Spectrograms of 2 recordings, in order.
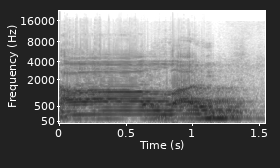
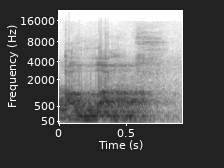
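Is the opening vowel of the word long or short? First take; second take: long; short. First: The opening vowel is drawn out long. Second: The opening vowel is short, not drawn out. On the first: It asks a question: is it by God? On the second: It is a plain statement: by God. "yang kedua tak ada mat"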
